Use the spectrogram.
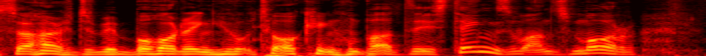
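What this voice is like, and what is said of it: Put-on vampire accent. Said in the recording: “This was a sort of vampire accent there.”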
